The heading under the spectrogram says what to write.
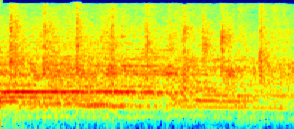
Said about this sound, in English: Put your clapping hands together, it's the last time you have to do it.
